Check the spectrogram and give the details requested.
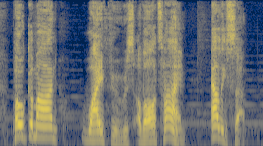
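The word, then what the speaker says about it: Elesa: waifus of all time Alisa and yes it is Elisa if you've been pronouncing it wrong all these years you've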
